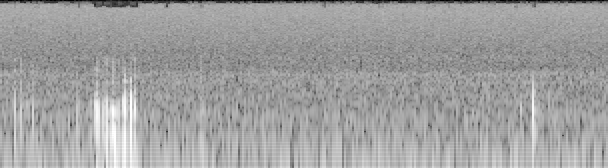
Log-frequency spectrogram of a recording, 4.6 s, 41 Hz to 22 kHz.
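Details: Loud bubbly, gurgling bowel sounds (borborygmi) with brief pops from gas moving through a bloated gut, about 9 hours after eating 30 prunes, recorded with a desktop microphone.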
